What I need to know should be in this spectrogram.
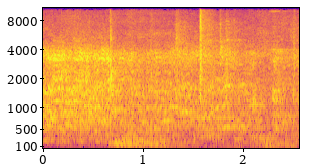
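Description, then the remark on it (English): An audience applauds steadily, a dense, even wash of clapping that stays at the same loudness throughout, with a faint murmur of crowd chatter mixed in and no one speaking clearly. “Yeah, that applause tells you everything.”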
